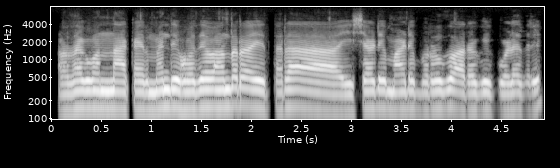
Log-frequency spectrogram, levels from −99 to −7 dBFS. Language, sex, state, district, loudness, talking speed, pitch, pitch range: Kannada, male, Karnataka, Bijapur, -17 LUFS, 170 wpm, 145 Hz, 135-150 Hz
